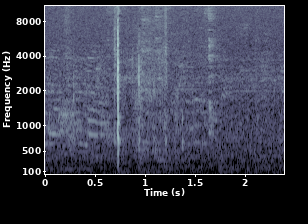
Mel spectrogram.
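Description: A single sharp click about two-thirds of a second in, followed by a couple of fainter ticks.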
